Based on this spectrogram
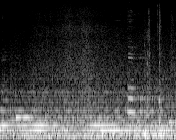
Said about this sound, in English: Hurry up! These waves are epic! You think? They don't look that big to me.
